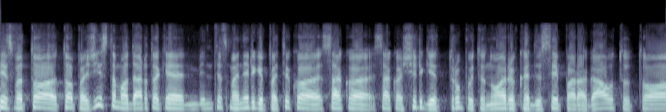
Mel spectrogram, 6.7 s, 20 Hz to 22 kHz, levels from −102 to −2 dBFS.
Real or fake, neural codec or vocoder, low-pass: real; none; 9.9 kHz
